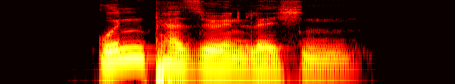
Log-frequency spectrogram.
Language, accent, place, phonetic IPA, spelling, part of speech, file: German, Germany, Berlin, [ˈʊnpɛɐ̯ˌzøːnlɪçn̩], unpersönlichen, adjective, De-unpersönlichen.ogg
- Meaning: inflection of unpersönlich: 1. strong genitive masculine/neuter singular 2. weak/mixed genitive/dative all-gender singular 3. strong/weak/mixed accusative masculine singular 4. strong dative plural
